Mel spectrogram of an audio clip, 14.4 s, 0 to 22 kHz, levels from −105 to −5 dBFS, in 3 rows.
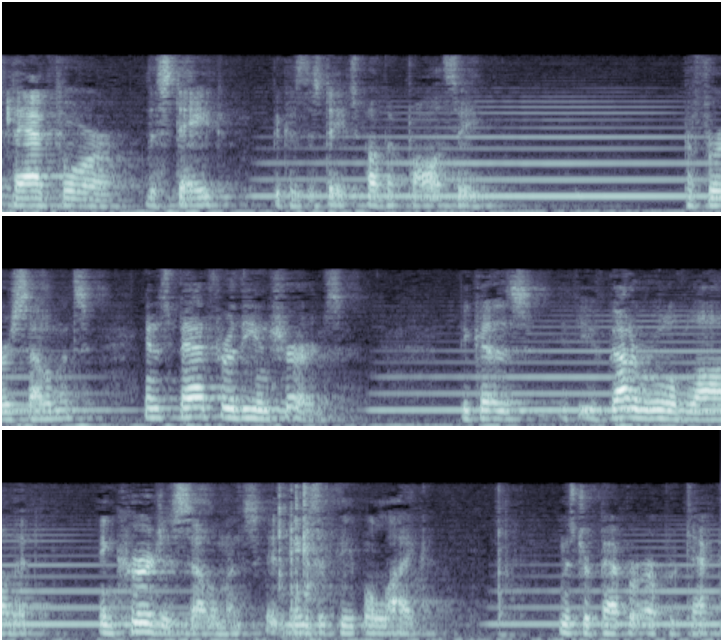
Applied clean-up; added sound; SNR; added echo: none; Wind instrument, woodwind instrument; 10 dB; reverberation time 0.7 s.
